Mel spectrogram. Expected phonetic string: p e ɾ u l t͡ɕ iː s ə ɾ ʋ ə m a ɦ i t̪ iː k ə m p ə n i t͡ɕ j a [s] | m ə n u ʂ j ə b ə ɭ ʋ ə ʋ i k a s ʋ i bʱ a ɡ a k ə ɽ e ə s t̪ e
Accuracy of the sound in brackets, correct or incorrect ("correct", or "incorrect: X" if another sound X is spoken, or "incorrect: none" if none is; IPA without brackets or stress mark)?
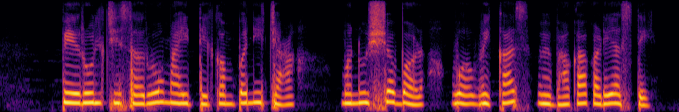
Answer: incorrect: none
